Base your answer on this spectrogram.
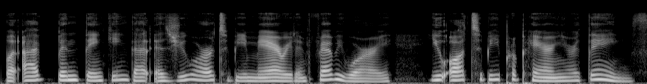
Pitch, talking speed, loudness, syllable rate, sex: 180 Hz, 185 wpm, -18 LUFS, 4.7 syllables/s, female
